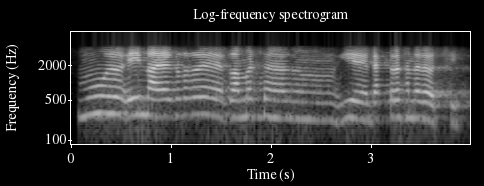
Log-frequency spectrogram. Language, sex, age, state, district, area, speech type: Odia, female, 30-45, Odisha, Nayagarh, rural, conversation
